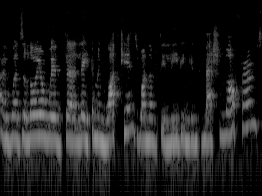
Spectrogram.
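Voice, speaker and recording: A woman with a high pitch and ordinary pitch variation talks with hardly any pauses. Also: moderate pace. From Israel. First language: Hebrew. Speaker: attorney. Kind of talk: webinar self-introduction.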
